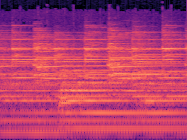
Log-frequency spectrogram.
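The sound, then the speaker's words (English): Several church bells of the Church of the Holy Sepulchre in Jerusalem's Old City ring together in a dense, continuous peal summoning worshippers to Easter Mass, their overlapping strikes and long ringing tones filling the air with a rich, resonant clangor. “A short time later, bells summoned worshippers to Easter Mass at the Church of the Holy Sepulchre in Jerusalem's Old City.”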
